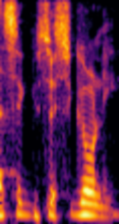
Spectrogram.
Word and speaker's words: Sigourney: Sigourney Weaver, right? That's how you say her name. – Sigourney.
